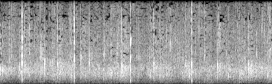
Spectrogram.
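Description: A church audience in two rooms applauds its worship teams with continuous, even clapping, individual sharp claps standing out throughout.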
